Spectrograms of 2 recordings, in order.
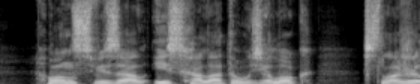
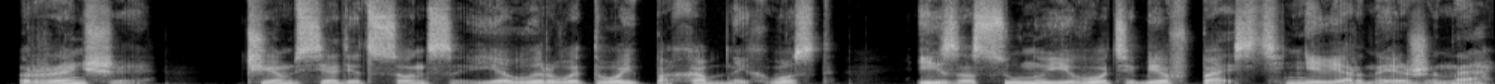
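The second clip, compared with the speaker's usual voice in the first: deep, slow threatening growl; menacing bull demon; 7 semitones lower, slower than usual. Acted.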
